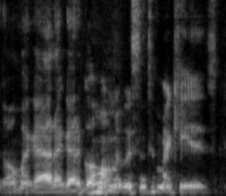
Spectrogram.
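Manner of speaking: low, rushed weary grumble; dragged-down, hurried inner complaint; tired parent. Retold or imitated. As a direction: sigh through it like a worn-out parent. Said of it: "Sometimes I'm so tired".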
